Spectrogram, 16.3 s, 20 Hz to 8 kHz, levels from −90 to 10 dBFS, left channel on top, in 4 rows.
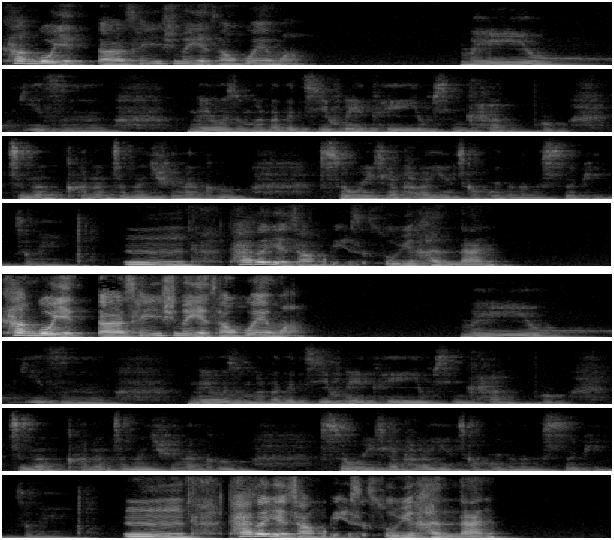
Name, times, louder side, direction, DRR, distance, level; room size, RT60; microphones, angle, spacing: voice 1, 0.0-2.0 13.0-14.4 14.8-15.5, right 6 dB, 75° right, 0.6 m, -29 dB
voice 2, 3.0-12.8 14.2-14.5, left 2 dB, 80° left, 4.2 m, -44 dB
16.5 x 9.2 x 3.5 m
head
